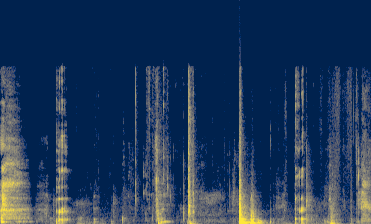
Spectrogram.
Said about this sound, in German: Eigentlich, ich hab was getrunken und habe dann gerülpst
